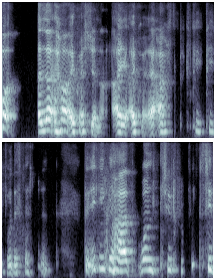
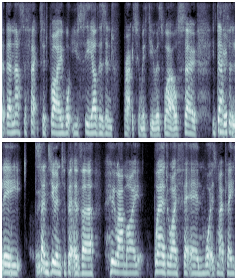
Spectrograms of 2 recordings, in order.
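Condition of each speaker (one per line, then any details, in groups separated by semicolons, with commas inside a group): Cerebral palsy; movement disorder affecting all four limbs and head
No condition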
